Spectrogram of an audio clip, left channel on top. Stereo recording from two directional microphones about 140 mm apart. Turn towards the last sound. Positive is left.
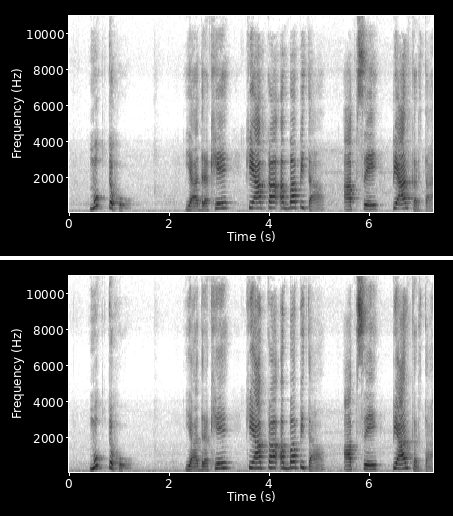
turn(degrees=-35)  # may be behind; listen again after turning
